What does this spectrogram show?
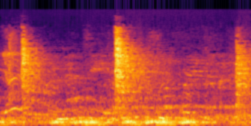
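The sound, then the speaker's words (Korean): Gym ambience with three sharp, loud impacts of weights and equipment spaced about a second apart and a treadmill running, over a steady indoor hum and faint background music. “헬스장에서 소리 보내주셨습니다.”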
